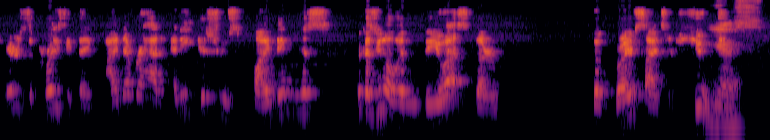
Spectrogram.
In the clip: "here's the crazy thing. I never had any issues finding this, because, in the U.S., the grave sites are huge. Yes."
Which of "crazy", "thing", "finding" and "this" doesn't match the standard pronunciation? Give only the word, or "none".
none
